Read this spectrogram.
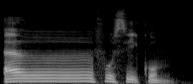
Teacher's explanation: نخفي النون عند السين في الإنسان أو عند الفاء نحو أنفسكم فلا نستعمل طرف اللسان، يعني لا نقرع بطرف اللسان مخرج النون فلا نظهرها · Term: إخفاء النون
